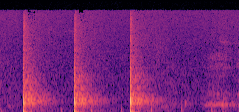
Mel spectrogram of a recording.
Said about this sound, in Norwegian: Jesus siger, jeg står for sidste gang for døren og banker.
